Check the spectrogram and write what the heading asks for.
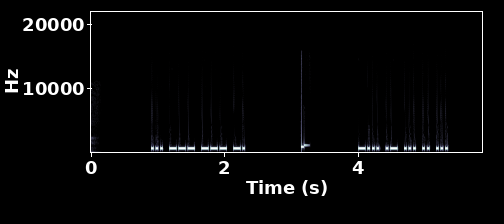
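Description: Rapid Morse code beeps at 35 words per minute from a new-word practice drill sending sets of three words, a steady mid-pitched tone keyed in quick dots and dashes, two bursts separated by a brief pause and a short click, with no voices.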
